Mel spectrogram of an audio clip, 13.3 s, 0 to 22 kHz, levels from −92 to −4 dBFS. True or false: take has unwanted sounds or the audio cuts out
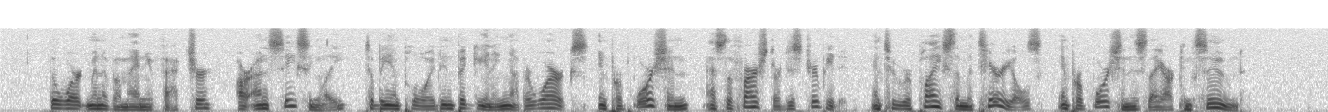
false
